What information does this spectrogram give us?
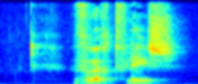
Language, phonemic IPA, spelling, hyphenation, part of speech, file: Dutch, /ˈvrʏxt.fleːs/, vruchtvlees, vrucht‧vlees, noun, Nl-vruchtvlees.ogg
- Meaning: the flesh or pulp of a fruit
